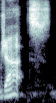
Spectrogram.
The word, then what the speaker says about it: JWT: then what PHP developers need to know about Jats JWTs. I still don't know why we pronounce it that way, but that's fine.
